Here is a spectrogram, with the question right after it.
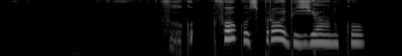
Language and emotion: Russian, sad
